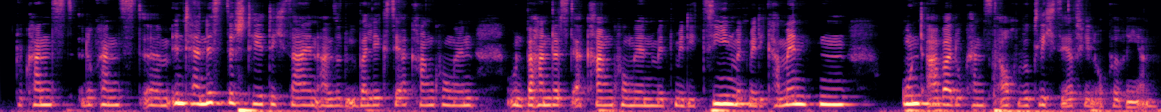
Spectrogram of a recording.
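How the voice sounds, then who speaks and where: A woman talks at a fairly slow pace and a medium pitch. She has a plain, everyday voice. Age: 30s. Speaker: gynecologist. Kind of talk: casual interview.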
